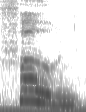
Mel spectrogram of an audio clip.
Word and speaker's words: phone: Сочетание букв PH дает один звук Ф, как в слове phone, телефон.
